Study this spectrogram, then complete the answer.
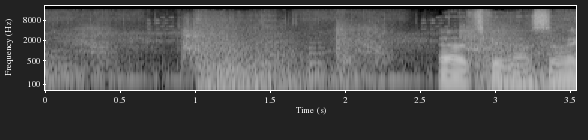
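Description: A weapon fires with a crackling energy blast.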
